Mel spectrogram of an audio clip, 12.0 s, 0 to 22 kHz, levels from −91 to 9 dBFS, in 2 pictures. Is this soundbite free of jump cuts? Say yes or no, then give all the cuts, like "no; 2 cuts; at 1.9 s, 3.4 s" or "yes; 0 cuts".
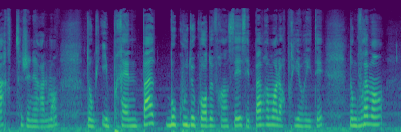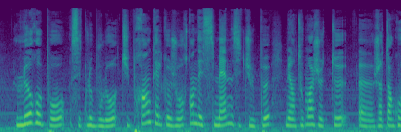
no; 3 cuts; at 7.3 s, 8.9 s, 10.6 s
